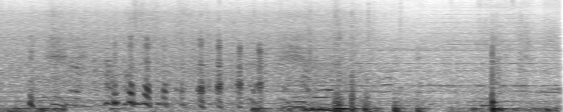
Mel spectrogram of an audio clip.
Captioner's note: laughs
